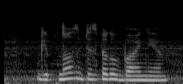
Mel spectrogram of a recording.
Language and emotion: Russian, neutral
